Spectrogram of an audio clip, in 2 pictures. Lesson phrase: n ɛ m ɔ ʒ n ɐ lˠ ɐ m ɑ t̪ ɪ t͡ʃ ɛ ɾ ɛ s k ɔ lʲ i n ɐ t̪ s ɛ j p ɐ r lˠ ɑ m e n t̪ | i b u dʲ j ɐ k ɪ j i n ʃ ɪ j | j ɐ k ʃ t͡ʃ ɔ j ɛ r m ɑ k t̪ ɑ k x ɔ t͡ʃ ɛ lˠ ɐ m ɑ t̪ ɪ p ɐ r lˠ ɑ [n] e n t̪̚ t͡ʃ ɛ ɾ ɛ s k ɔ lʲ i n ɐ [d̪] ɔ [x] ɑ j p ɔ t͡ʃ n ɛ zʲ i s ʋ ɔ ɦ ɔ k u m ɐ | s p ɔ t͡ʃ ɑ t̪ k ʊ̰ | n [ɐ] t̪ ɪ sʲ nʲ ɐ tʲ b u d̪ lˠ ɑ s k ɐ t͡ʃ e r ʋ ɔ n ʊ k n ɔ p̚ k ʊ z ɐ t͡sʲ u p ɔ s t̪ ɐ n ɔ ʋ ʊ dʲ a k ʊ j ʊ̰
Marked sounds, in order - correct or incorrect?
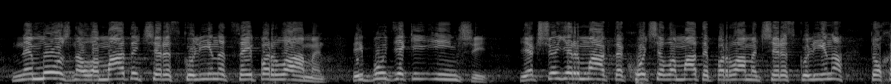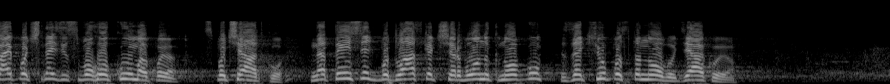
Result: incorrect: m, incorrect: t̪, correct, correct

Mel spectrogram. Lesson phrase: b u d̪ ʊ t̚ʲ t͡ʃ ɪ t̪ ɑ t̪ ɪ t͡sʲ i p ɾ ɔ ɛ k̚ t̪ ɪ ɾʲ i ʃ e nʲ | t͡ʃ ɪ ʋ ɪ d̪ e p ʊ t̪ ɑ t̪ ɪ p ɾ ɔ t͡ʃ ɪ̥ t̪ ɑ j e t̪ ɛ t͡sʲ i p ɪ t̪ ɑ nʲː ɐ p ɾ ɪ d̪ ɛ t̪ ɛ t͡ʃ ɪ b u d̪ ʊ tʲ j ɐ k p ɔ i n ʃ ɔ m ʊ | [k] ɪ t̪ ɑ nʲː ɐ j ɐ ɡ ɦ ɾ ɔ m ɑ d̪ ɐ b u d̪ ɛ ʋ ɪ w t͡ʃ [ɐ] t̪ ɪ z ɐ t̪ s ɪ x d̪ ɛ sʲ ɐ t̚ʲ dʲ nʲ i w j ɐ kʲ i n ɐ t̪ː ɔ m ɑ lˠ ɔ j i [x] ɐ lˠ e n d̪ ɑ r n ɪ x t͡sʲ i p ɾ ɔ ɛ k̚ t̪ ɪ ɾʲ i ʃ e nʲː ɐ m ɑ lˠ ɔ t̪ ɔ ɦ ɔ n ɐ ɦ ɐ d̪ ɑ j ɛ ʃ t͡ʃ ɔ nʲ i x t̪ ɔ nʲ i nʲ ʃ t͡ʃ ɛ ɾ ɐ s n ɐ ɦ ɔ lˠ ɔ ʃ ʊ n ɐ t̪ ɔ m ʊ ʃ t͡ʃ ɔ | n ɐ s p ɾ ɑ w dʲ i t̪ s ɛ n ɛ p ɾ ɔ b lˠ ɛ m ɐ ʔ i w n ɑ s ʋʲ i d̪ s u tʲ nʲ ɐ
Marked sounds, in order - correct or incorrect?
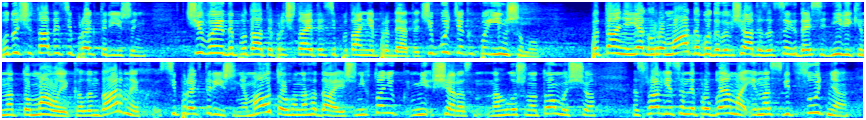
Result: incorrect: p, incorrect: ɑ, incorrect: k

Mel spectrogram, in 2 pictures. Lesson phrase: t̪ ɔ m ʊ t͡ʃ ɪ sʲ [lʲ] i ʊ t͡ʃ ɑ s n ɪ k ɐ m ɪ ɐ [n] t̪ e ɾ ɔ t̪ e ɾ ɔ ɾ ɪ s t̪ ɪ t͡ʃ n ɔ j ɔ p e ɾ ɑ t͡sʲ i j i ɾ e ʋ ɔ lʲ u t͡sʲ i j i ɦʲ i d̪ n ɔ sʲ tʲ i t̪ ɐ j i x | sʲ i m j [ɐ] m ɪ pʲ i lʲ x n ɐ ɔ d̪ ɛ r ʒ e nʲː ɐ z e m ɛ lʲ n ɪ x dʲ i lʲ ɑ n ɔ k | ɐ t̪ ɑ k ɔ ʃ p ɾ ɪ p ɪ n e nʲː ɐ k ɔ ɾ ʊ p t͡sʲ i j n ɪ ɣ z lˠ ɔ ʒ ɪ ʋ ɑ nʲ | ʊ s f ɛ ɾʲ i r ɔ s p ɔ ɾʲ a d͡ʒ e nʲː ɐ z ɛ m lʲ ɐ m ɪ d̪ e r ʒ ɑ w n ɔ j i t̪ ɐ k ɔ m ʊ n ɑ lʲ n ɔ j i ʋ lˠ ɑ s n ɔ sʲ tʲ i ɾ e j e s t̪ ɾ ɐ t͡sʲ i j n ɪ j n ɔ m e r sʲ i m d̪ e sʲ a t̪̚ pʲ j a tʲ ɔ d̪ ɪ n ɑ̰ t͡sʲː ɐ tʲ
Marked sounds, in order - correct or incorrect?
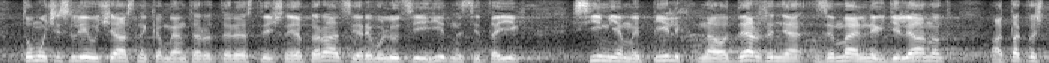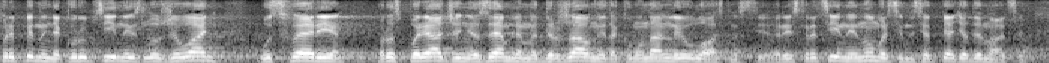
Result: correct, correct, correct

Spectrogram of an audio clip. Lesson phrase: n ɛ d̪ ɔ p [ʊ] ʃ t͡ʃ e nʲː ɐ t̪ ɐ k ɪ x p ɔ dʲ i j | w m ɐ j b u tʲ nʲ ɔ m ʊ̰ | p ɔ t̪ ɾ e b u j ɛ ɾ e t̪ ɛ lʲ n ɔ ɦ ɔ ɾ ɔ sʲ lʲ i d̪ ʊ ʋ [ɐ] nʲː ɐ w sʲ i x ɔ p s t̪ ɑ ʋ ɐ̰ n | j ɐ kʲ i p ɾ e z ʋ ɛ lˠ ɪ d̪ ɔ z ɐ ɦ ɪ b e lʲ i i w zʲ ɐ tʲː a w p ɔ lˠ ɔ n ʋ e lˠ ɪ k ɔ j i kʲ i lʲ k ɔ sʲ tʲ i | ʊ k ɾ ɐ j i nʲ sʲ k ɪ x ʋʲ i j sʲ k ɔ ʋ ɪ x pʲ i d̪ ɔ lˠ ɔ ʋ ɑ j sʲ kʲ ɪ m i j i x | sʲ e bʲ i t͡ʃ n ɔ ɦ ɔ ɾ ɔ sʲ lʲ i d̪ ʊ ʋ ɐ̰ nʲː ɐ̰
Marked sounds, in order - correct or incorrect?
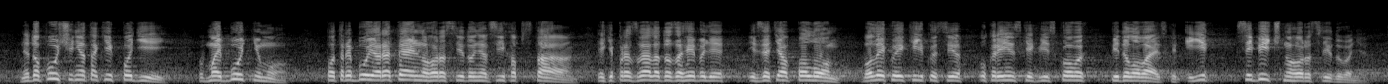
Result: incorrect: u, correct

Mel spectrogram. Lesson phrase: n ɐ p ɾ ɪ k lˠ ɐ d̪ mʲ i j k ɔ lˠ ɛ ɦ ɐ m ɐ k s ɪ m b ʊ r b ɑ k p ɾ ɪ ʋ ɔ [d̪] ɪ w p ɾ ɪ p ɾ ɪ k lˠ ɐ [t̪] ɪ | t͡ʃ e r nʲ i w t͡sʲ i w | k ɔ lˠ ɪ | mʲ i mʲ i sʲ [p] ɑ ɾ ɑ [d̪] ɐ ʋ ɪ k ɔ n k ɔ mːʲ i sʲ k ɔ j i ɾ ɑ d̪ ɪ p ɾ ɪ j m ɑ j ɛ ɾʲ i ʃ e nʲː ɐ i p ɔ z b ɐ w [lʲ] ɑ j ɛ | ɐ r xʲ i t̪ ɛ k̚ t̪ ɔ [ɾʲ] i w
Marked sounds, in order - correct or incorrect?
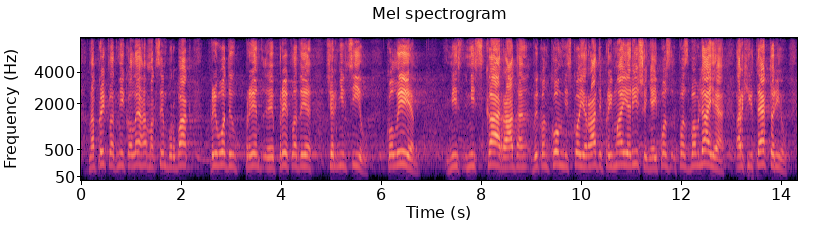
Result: correct, incorrect: d̪, incorrect: k, correct, correct, correct

